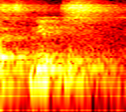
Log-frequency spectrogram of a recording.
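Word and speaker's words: SNPs: Single nucleotide पॉलीमॉर्फिज्म्स, we call them as स्निप्स, pronounce it एज स्निप्स. एसएनपी नहीं बोलने का, उसको स्निप बोलने का.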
